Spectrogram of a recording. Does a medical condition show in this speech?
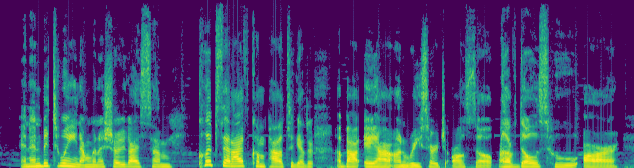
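No.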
